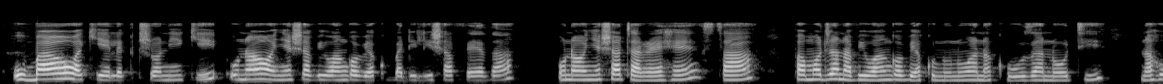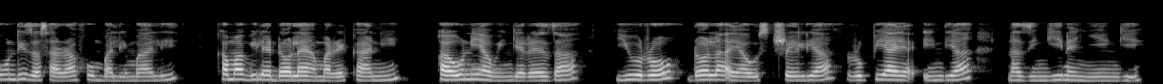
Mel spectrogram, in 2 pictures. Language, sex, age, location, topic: Swahili, female, 25-35, Kisumu, finance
